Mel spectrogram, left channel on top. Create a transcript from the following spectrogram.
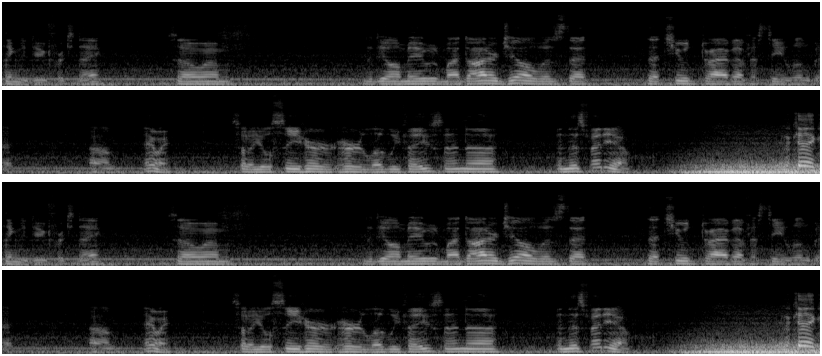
thing to do for today. So the deal I made with my daughter Jill was that she would drive FSD a little bit. Anyway, so you'll see her lovely face in this video. Okay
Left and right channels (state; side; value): identical; both; correlation 1.00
